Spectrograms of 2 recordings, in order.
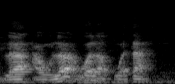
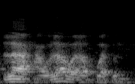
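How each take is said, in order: First: The last word ends in a plain 'a' vowel. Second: The last word ends in an 'un' sound. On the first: "Patah macam"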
